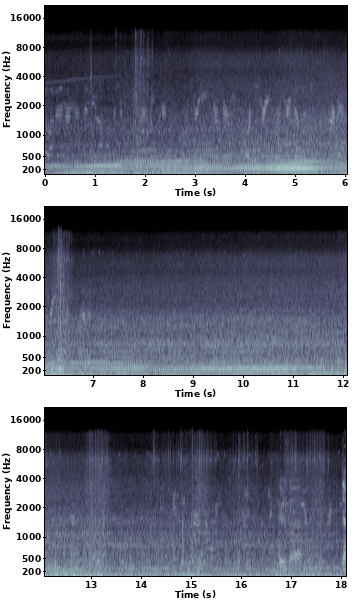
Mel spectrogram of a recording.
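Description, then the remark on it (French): Steady low engine rumble from inside a moving car with a red light on as it starts its patrol, continuous and fairly loud, with occasional clicks and rattles and muffled talking underneath. “Lumière rouge allumée dans la voiture. Et la tournée va pouvoir commencer.”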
